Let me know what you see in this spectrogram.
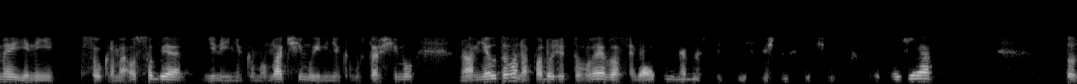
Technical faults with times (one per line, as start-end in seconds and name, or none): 0.00-10.77 AMR narrowband mobile codec
6.27-9.37 speech suppressed in double talk
9.66-10.04 speech suppressed in double talk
